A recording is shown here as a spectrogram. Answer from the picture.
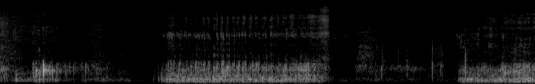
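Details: A bulldog growling indoors in long rough rasping bursts, two sustained rumbles of about one and a half seconds each separated by quieter pauses, sounding like bubbling through a bong.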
